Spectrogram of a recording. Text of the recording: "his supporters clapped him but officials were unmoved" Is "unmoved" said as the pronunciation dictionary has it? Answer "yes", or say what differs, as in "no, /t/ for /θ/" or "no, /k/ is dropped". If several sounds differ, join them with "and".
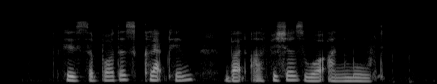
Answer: yes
